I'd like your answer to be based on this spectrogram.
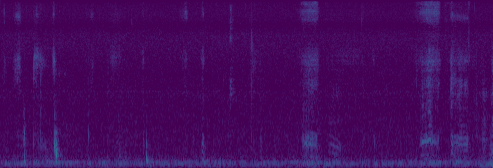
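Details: Cat with an unknown lung infection (also spread to another cat) giving a few short, harsh hacking coughs with a faint wheezy edge against a steady low hum.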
